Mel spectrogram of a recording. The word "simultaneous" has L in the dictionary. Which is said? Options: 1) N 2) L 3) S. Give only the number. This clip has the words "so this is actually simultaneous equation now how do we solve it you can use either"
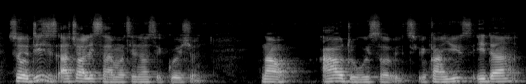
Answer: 1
